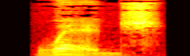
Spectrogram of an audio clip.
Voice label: "wedge", spelling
